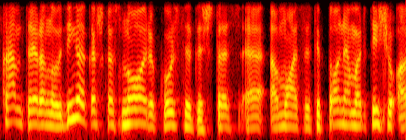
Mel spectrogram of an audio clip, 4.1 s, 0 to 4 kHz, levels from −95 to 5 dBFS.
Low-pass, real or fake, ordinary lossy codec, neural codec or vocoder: 3.6 kHz; fake; Opus, 32 kbps; codec, 24 kHz, 3 kbps, HILCodec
